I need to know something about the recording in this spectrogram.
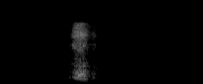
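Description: A person sneezing once, briefly, a little under a second in.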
